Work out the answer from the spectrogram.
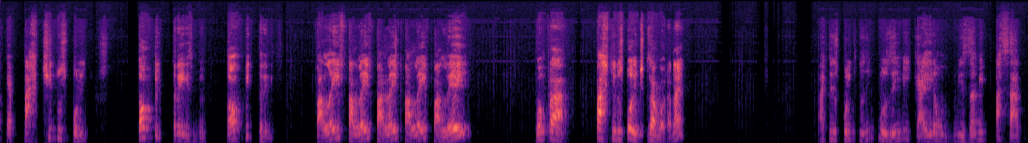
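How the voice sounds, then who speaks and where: A man teaching an animated live exam-prep class, emphatic, repeating phrases and putting questions to his students. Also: high voice, husky. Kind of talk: animated live online lecture.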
